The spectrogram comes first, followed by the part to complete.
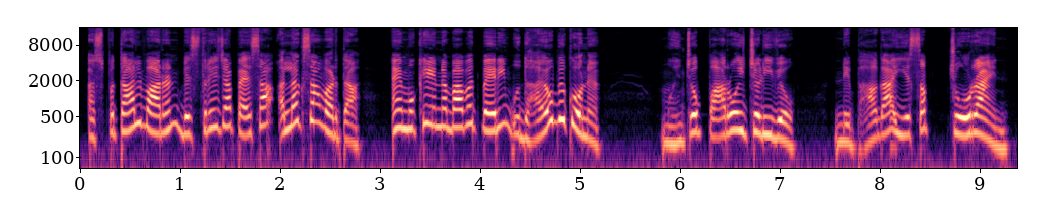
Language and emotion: Sindhi, angry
